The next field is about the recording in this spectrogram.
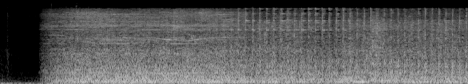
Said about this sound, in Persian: میبرند، میکنند و سوراخ میکنند. تقریبا پنج شبانه روز است که صدای ماشین‌آلات و ابزار نیروهای امدادرسان در شمال سوریه و جنوب ترکیه قطع نمیشود.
